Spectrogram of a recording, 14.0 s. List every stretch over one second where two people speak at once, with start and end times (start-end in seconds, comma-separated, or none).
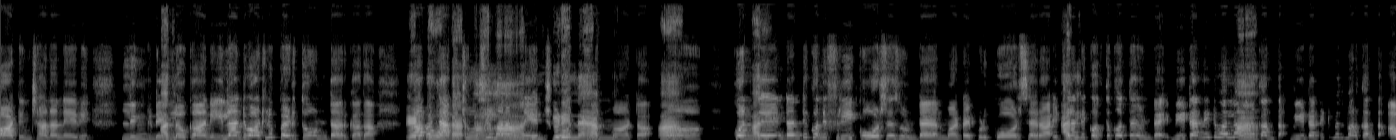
4.2-6.1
